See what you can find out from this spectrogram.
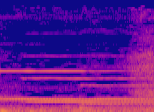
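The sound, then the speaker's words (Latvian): A steady electric call bell rings continuously in the Latvian parliament, the Saeima, calling deputies to a vote. It is a sustained metallic tone at moderate volume over a faint murmur, with no talking. “Deputāti, lūdzu balsojumu, lūdzu zvanu.”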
